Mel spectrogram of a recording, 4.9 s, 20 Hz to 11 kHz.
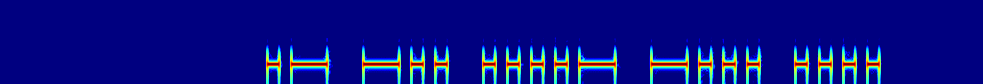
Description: Morse code, heard as a keyed tone, about 20 wpm, 700 Hz. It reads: AD4BH
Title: USA Call Signs Repeated 2x 20wpm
